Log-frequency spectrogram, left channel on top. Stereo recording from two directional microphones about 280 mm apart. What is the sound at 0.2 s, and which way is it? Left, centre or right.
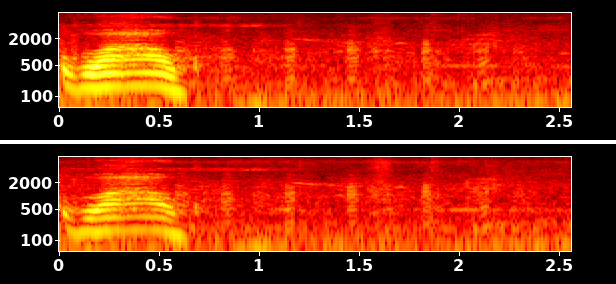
Speech, centre.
